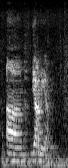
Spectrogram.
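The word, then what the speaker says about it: Nyami Nyami: Pronunciation is right there. Yami Yami.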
